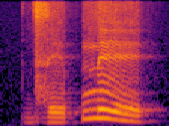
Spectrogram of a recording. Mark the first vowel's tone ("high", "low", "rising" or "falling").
low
